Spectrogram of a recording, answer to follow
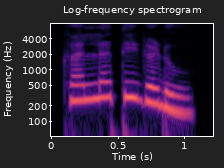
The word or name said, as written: ಕಲ್ಲತಿಗಡು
